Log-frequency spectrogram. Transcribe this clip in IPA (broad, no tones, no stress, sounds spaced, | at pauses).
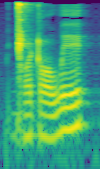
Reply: ɡ͡ǁ ɔ ʈ ɔ w e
